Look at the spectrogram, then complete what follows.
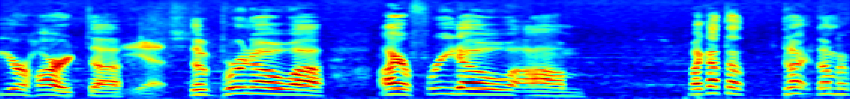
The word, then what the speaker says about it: Iorfido: The Bruno Iafrito. Am I pronouncing Bruno's last name correct? Yes, Bruno Iafrito Wrestling Camp.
